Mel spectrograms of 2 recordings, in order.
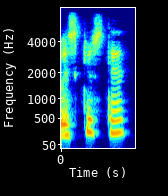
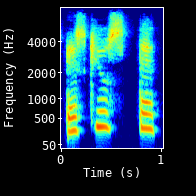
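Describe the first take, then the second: First: Said in the usual way. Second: Accusing tone. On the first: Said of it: "cuando yo digo". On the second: Retold or imitated. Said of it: "Generalmente cuando estamos en conflicto decimos".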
